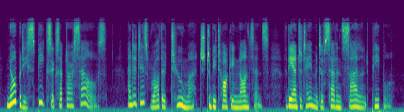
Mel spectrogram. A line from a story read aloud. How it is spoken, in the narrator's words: lowering her voice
